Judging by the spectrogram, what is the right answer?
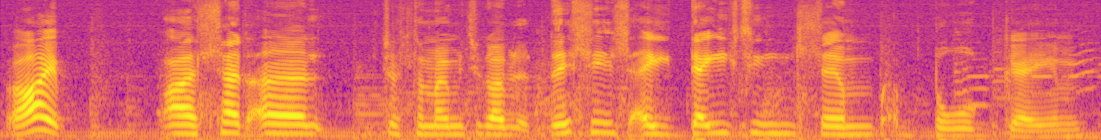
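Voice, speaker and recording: With music in the background, this game streamer talks to viewers in a fairly bright, medium-pitched voice at a measured pace. The stream chat is informal, chatty, and sweary, broken up by occasional reading of in-game text.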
